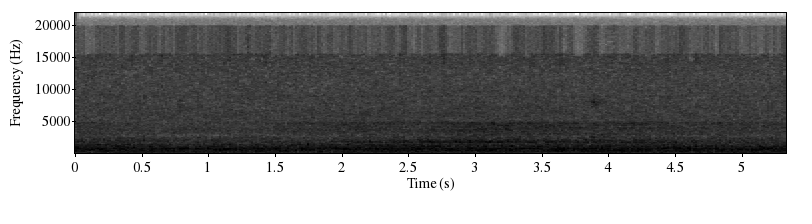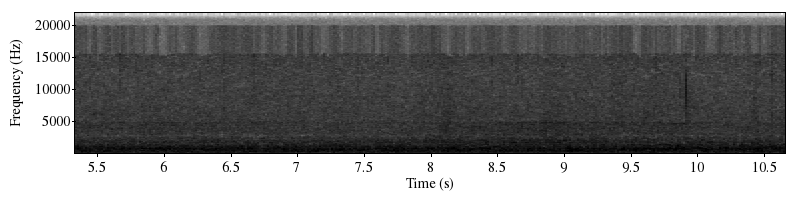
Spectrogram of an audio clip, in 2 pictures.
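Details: 52-inch Harbor Breeze ceiling fan from March 2004 turns very slowly with a quiet, steady low motor hum and no clicking or scraping; the run capacitor is bad.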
